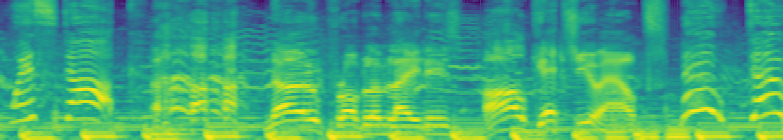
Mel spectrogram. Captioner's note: chuckles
